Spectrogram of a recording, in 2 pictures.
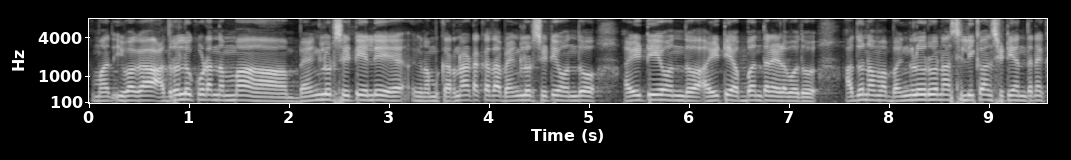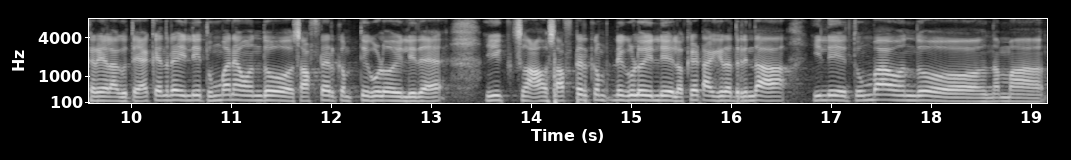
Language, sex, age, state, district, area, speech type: Kannada, male, 18-30, Karnataka, Chikkaballapur, urban, spontaneous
